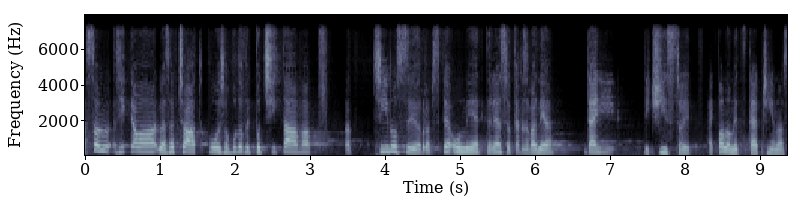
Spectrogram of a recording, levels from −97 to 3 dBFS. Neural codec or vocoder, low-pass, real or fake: codec, 16 kHz, 0.5 kbps, X-Codec, HuBERT features, trained on balanced general audio; 7.2 kHz; fake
